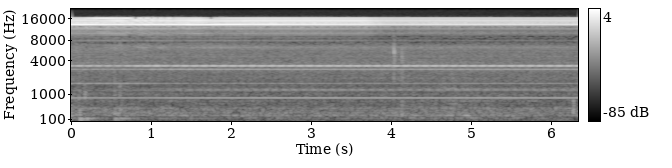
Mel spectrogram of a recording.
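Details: Single Z-axis stepper on a Duet board, 2 A, acceleration 120, feed rate being raised to 2000: a faint steady mid-pitched singing hum. The motor has vibrated since a stall lowering the bed, cause unknown.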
